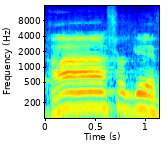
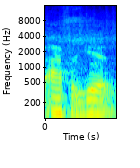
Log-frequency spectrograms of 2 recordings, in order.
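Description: First: Slow, drawn-out declaration at full voice; declared aloud. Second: Soft, low-pitched murmur; much softer and lower, almost private; under the breath. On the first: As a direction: lead a congregation in a spoken vow. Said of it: "say it with your mouth". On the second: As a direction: say it hushed, just for yourself. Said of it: "whisper it under your breath". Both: Shown as a demonstration.

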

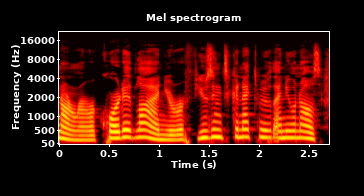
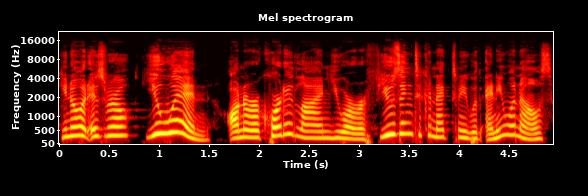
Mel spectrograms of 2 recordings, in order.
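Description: First: "on a recorded line" said again, firm and measured, without the shout; deliberate restatement. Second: Higher and louder, fed-up exasperation; frustrated outburst. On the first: Caller repeating her demand to Israel for the record, firm and controlled. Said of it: "I'm saying it again". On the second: Caller finally snapping at unhelpful rep Israel, loud fed-up outburst. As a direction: blow up at him at last, fed up. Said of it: "I get so frustrated that I'm finally like". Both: Retold or imitated.

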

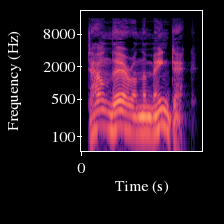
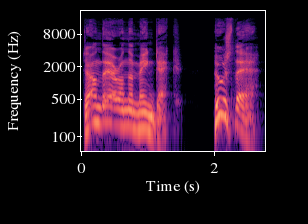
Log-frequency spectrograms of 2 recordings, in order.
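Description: First: A read-aloud shout, higher. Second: Shouted. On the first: Captain calling down to the main deck, sharp shout. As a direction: call out sharply into the fog. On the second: Captain repeating his call into the fog, higher shout. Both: A narrator's reading. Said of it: "shouted the captain abruptly".

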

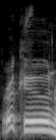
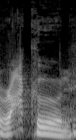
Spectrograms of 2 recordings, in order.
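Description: First: RACCOON with a weak first syllable, pitched high; ruh-COON version. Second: RACCOON with an open "rock" first syllable; rock-COON version. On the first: Host tests both ways, ruh-COON first. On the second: Host tests both ways, rock-COON second. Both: Shown as a demonstration. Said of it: "honestly confused".

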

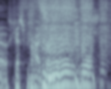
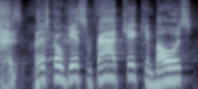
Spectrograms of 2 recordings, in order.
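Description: First: Said in the usual way. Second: Higher-pitched, put-on Southern twang; Southern accent. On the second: Shown as a demonstration. Playing the Turtles if they were in Atlanta, hammed-up Southern accent. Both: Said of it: "I'm trying to do a Southern accent".

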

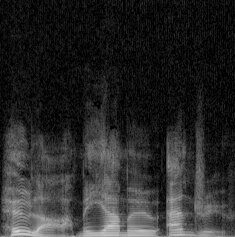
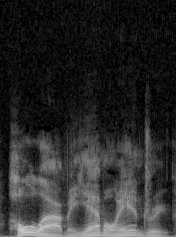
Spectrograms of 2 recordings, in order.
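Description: First: Put-on Spanish said in a very posh English accent. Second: Put-on Spanish with a North American English accent. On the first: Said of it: "very posh English accent". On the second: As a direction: carry North American vowels straight into the Spanish. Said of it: "In, in North America".

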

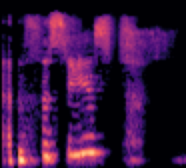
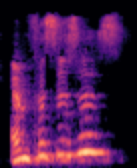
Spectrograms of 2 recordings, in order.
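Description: First: "emphases" ending in a long "-seez", rising high; unsure plural. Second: "emphases" with an extra syllable, EM-fuh-sis-iz; alternative plural attempt. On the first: Unsure if it is a word, "emphases" said EM-fuh-seez. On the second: Second guess at an unsure plural, "emphases" as EM-fuh-sis-iz. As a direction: stretch "emphases" into EM-fuh-sis-iz, high and rising. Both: Shown as a demonstration. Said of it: "I don't know if emphases is a word".

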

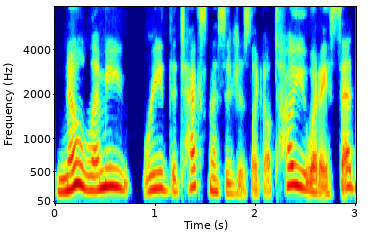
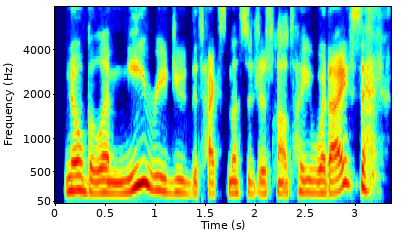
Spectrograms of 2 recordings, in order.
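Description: First: Said in the usual way. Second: "me" and "I" punched in a retold retort; stress on ME. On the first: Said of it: "then he was like". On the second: Wife retorts to husband about text messages, stressing "me" and "I". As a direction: throw it back, leaning on "me" and "I". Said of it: "And I was like".

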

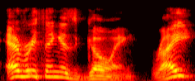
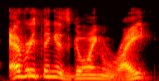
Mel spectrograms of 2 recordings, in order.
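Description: First: "right?" split off with a rising question tune; bad acting. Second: Said in the usual way. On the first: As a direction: pause after "going", then a lifted "right?". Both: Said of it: "he literally delivers it like".

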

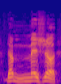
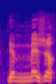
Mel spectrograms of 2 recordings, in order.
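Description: No difference in how they are said.

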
